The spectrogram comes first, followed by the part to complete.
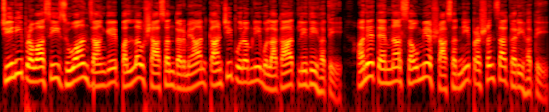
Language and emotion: Gujarati, neutral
